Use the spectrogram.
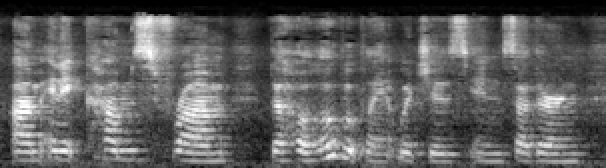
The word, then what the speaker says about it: jojoba: used to call it jojoba oil because i didn't know that the j's were pronounced like h's so it's jojoba oil um so this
